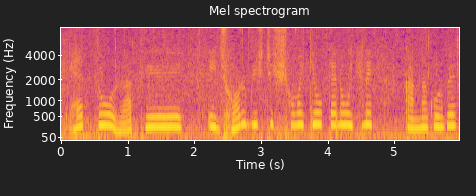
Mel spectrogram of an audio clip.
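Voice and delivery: plain reading voice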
